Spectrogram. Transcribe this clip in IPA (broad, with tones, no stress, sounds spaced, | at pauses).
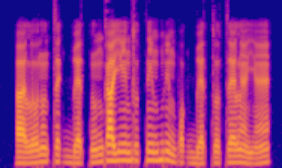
a˨ l o˨˦ ɾ ũ˧ t ɛ˧ ɡ͡b ɛ˨ t ũ˨˦ ɡ a˦ j ĩ˦ d u˧ t ĩ˦ b ĩ˦˨ b ɔ˧ ɡ͡b ɛ˨ t o˨ t ɛ˧ l ɛ̃˨ j ɛ̃˨˦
